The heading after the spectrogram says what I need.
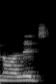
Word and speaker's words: knowledge: K is silent in knowledge.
